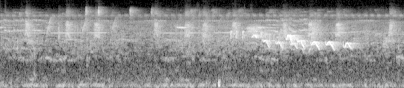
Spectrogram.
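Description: Several small birds chirping and calling in the trees. About five seconds in, one bird sings a quick run of about seven notes, each falling in pitch.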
